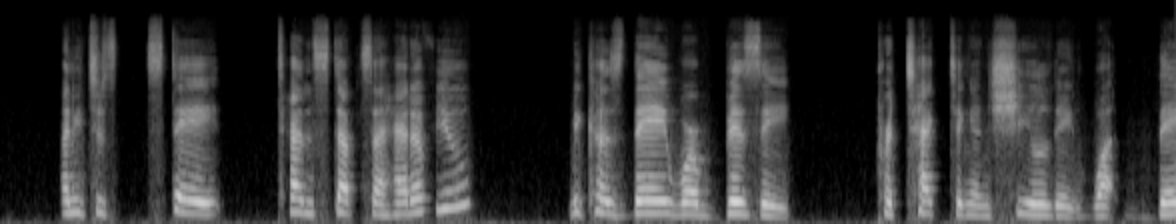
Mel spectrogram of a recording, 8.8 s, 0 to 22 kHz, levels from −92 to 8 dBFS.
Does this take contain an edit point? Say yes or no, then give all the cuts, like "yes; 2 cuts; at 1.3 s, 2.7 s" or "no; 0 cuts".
no; 0 cuts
